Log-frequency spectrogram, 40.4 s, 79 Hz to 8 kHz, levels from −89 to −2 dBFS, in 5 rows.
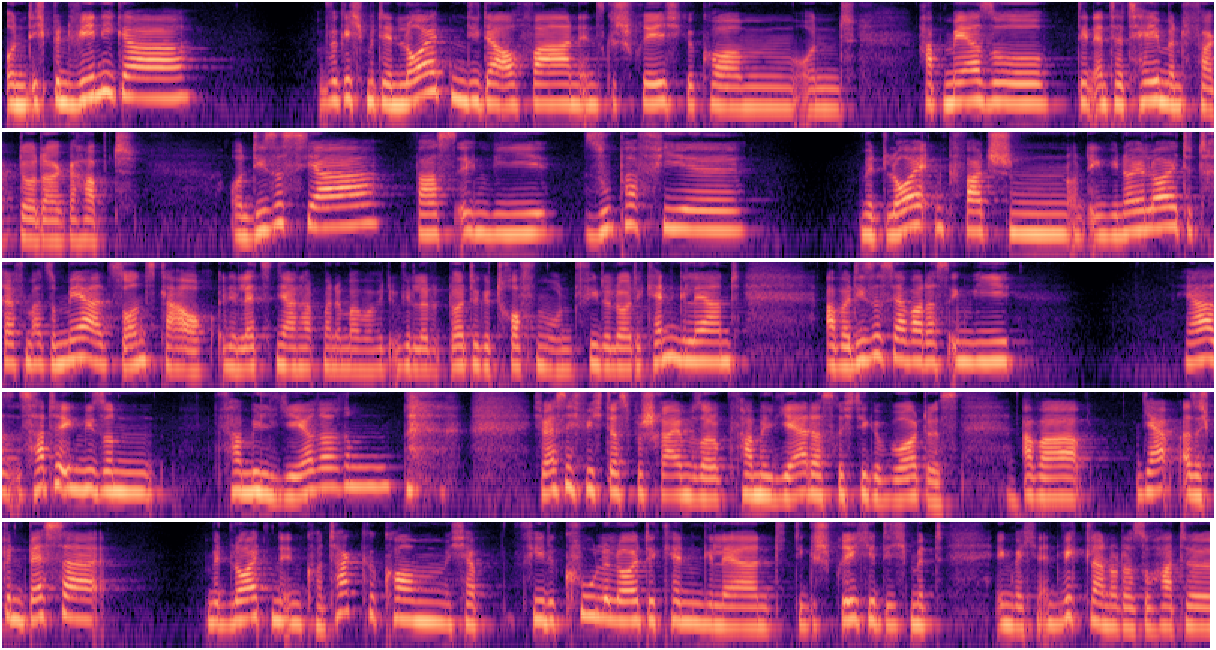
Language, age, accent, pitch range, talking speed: German, 20-39, German, 185-220 Hz, 170 wpm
